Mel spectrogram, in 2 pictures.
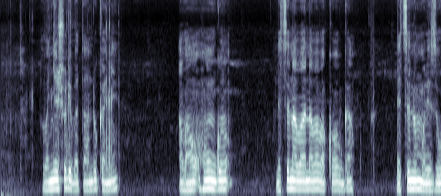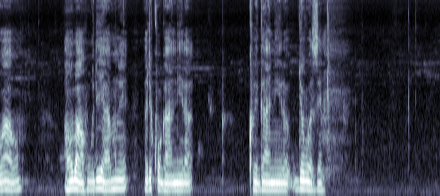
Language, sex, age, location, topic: Kinyarwanda, male, 18-24, Nyagatare, health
